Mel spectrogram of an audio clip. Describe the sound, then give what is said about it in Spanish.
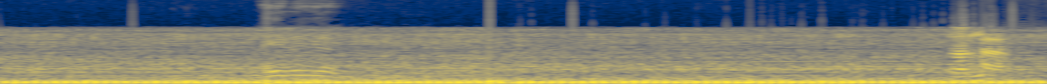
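A small motor vehicle engine idles with a steady, throbbing low rumble that runs the whole time, while a few brief, faint voices come through over it. “Ese es el tractor, ¿no? Están aportando yardas. Un carrito de golf”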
